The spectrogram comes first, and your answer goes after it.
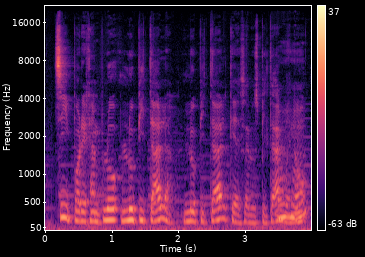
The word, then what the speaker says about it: l'hôpital: La primera es muy fácil, es la H, porque como en español, la H en francés también es muda. Sí, por ejemplo, l'hôpital, que es el hospital, bueno, o l'heure, que es la hora.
